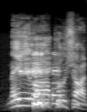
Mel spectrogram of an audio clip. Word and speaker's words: Marie-Laure Pochon: Marie-Laure Pochon.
